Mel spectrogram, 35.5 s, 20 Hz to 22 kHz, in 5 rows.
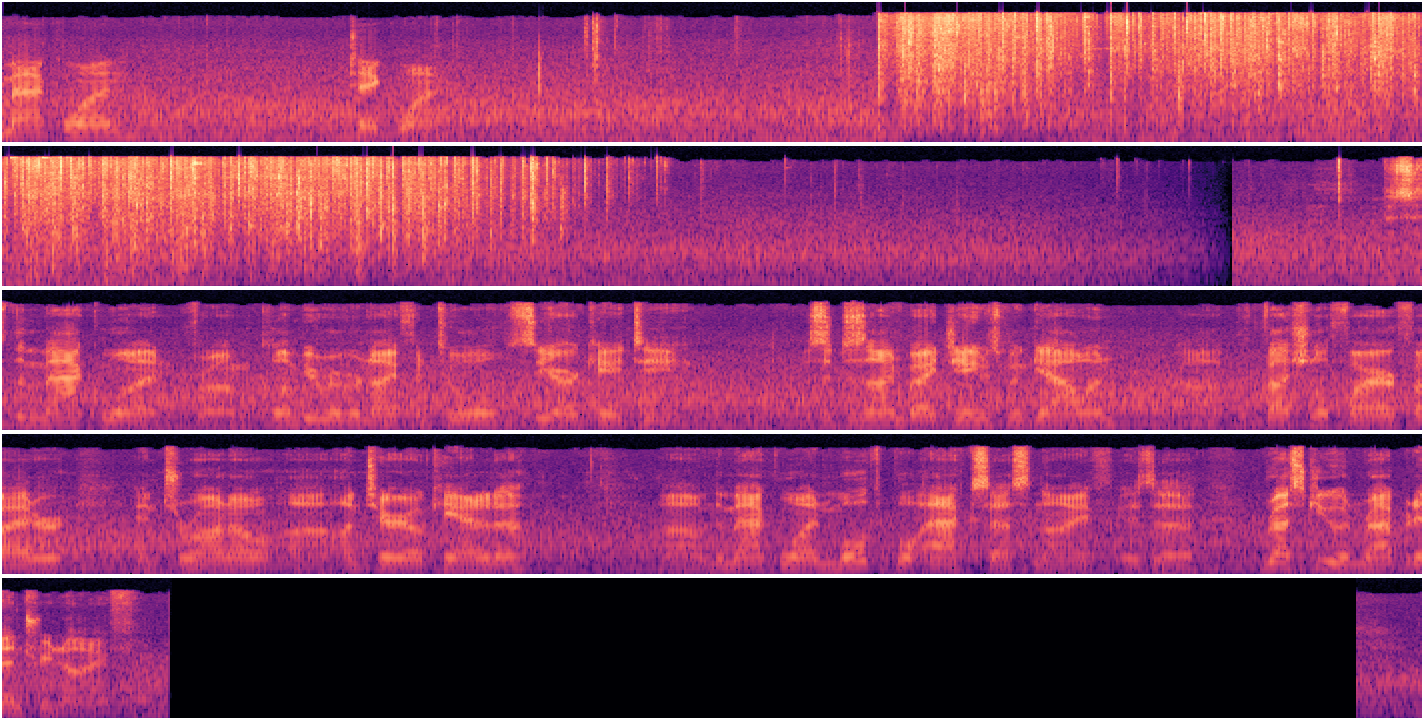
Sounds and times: Speech: 0:00.0 - 0:00.7, 0:01.7 - 0:02.2, 0:14.0 - 0:17.6, 0:18.2 - 0:24.0, 0:24.6 - 0:29.2.

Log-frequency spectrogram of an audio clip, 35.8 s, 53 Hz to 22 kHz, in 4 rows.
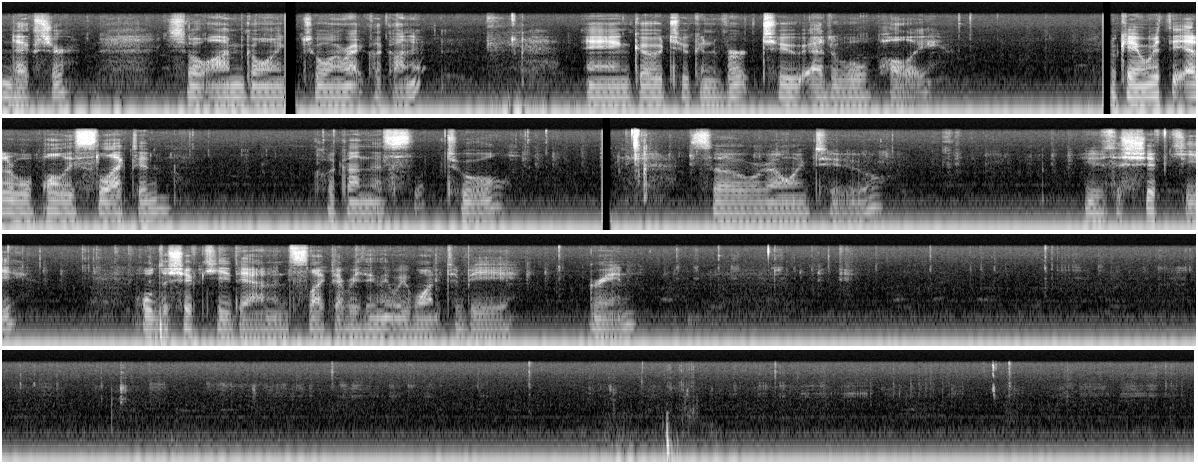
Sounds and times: Speech: 0:00.0 - 0:00.6, 0:01.2 - 0:03.3, 0:04.3 - 0:07.2, 0:08.3 - 0:10.3, 0:11.3 - 0:12.8, 0:14.1 - 0:15.7, 0:17.0 - 0:18.2, 0:18.9 - 0:22.8.

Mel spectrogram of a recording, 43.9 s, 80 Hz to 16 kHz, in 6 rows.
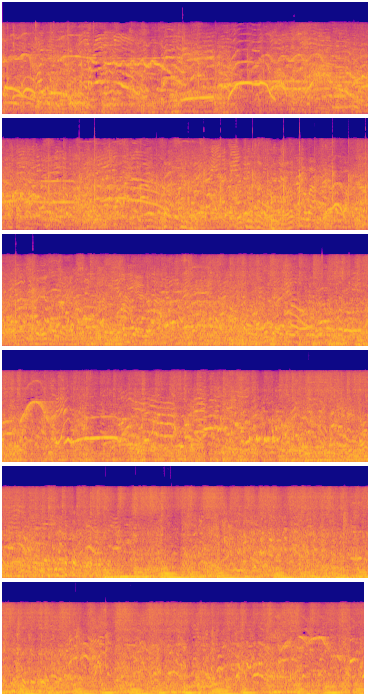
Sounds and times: Speech: 0:00.0 - 0:43.8
Music: 0:16.4 - 0:43.8.

